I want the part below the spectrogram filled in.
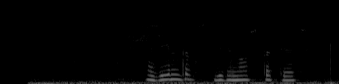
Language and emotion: Russian, neutral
